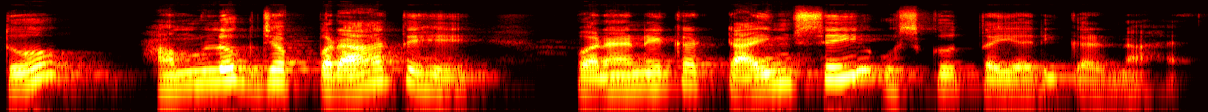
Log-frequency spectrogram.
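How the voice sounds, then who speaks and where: A man's voice: high-pitched, darkish tone. A man teaching parents in a motivational talk, explaining patiently and sounding words out syllable by syllable.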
